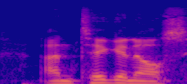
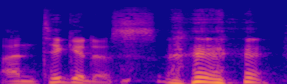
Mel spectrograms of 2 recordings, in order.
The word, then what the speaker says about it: Antigonos: Like before, like a really easy example to give is Antigonos here used to be called Antigonus, which is a subtle difference, but it's the Roman versus the Greek and the actual Greek, pronunciation / spelling.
